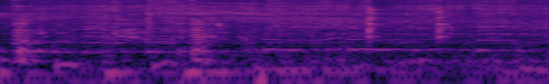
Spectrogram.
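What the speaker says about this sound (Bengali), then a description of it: "যখন সুন্দর গন্ধ বেরোবে তখন একটু পটলটা দিয়ে দেবো। এটা একটুখানি নাড়তে হবে" Pointed gourd stirred in hot spiced mustard oil for doi potol, a steady sizzle with repeated scraping and clatter of a spatula against the pan, close and continuous.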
